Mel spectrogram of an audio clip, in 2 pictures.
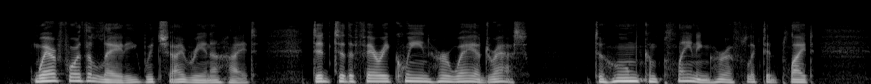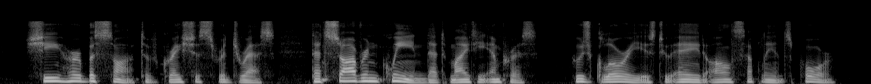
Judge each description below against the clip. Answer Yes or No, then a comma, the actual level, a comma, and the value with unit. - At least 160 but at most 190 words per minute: No, average, 140 wpm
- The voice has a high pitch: No, low, 115 Hz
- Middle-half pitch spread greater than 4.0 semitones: Yes, average, 5.0 semitones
